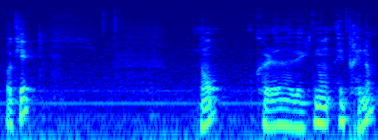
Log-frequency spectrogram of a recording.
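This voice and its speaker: A man with a fairly low voice walks viewers through a screen-recorded tutorial, step by step. He often pauses to check that they follow. A faint hiss of noise sits under the recording. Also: expressive, a little mellow. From France. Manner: explanatory, checks in with "d'accord?". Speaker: instructor.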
